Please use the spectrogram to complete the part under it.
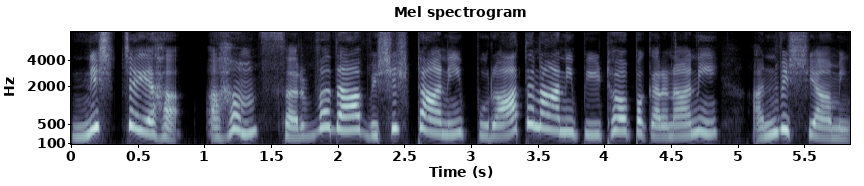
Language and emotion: Sanskrit, happy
